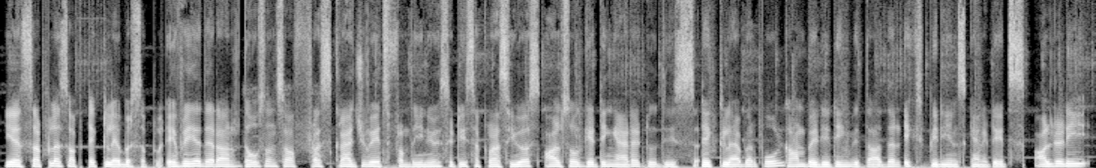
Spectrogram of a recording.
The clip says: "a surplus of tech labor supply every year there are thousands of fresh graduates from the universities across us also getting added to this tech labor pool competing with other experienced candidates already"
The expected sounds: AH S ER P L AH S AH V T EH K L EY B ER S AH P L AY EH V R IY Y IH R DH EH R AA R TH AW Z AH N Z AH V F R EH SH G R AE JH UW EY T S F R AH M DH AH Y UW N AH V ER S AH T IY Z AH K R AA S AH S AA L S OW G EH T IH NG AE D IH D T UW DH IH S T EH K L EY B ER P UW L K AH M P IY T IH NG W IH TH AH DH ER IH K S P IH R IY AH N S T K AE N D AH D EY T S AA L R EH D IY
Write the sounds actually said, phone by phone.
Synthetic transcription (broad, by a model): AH S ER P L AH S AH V T EH K L EY B ER S AH P L AY EH V R IY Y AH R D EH R AA R T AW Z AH N S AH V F R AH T G R AE JH UW EY T S F R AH M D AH Y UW N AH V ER S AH T IY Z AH K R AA S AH S AA L S OW G EH T IH NG AE D IH D T UW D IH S T EH K L EY B ER P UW L K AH M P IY T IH NG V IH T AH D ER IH K S P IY R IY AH N S K AE N D AH D EY T S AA L R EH D IY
